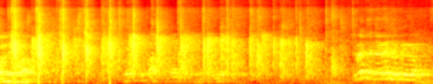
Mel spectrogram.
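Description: A church congregation claps and cheers in acclamation for the king of kings, rhythmic hand claps ringing out close and lively, mixed with raised voices throughout.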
